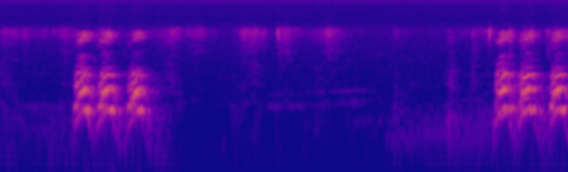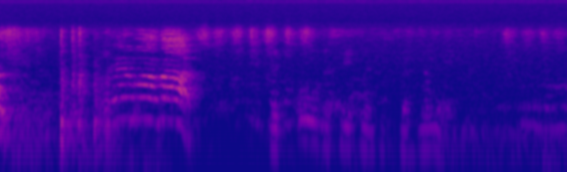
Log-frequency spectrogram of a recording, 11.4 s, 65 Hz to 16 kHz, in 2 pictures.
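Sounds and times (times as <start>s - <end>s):
faint noise: 0.0s - 11.3s
dog barking: 0.7s - 1.7s, 4.9s - 6.0s.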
